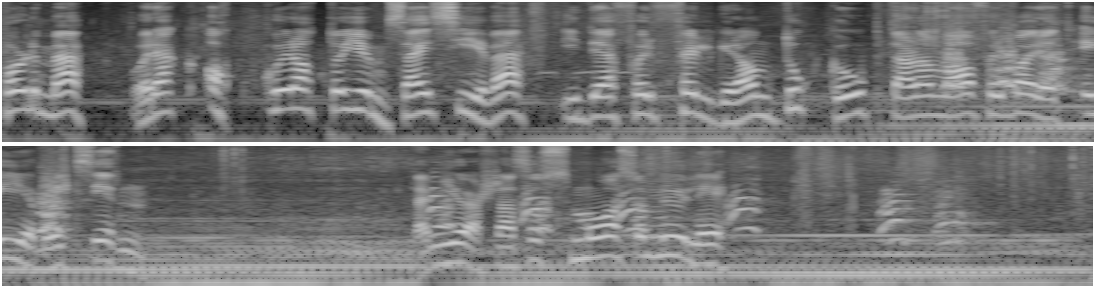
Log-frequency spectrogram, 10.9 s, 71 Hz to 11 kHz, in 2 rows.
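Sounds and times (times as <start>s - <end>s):
speech: 0.0s - 6.3s, 7.5s - 10.4s
low droning rumble: 1.6s - 10.9s
wolf-like dogs snarling and barking on the bank of icy water at night: 4.4s - 10.6s.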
